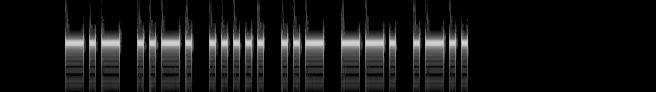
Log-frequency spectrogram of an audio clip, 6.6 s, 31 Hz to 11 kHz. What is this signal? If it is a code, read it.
Morse code, heard as a keyed tone, about 20 wpm, 700 Hz. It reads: KF5UGL
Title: USA Call Signs - 6 Characters - 20wpm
